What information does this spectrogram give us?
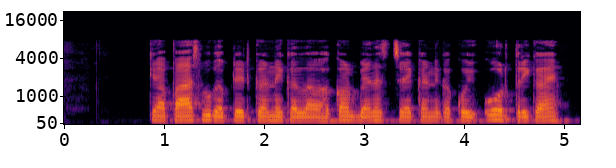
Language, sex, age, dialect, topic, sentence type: Hindi, male, 18-24, Marwari Dhudhari, banking, question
